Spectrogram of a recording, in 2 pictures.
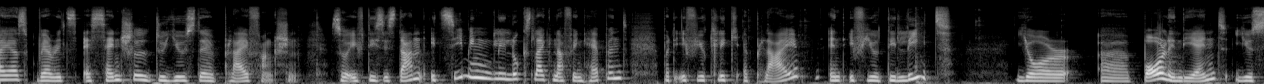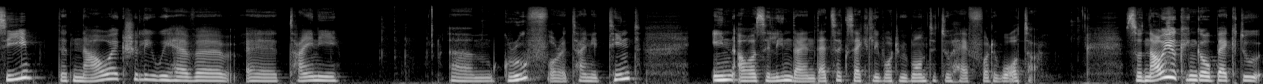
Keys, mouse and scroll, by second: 7.4 click, 7.9 click, 9.1 x, 10.6 middle click, 12.0 scroll up 6, 12.7 middle click, 16.7-17.4 scroll down 2, 17.4 middle click, 21.2-23.3 scroll down 3, 23.3 click, 24.2 right click.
